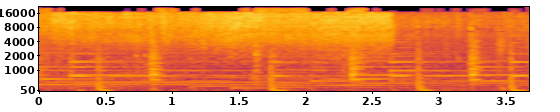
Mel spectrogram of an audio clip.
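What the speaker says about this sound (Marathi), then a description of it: "कांदा भाजल्यानंतर टोमॅटो विरघळेपर्यंत भाजून घ्यायचे आहे." Onion and tomato fry in hot oil for pav bhaji, a steady loud sizzle broken by several sharp spatula scrapes and knocks against the pan at irregular intervals, with no one speaking.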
